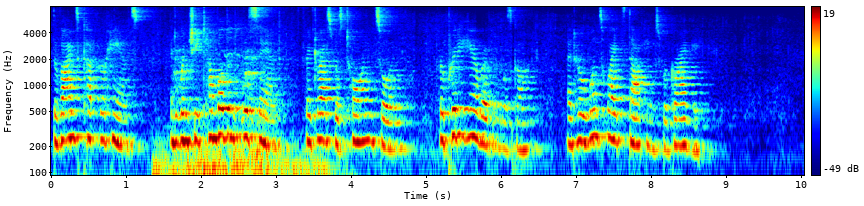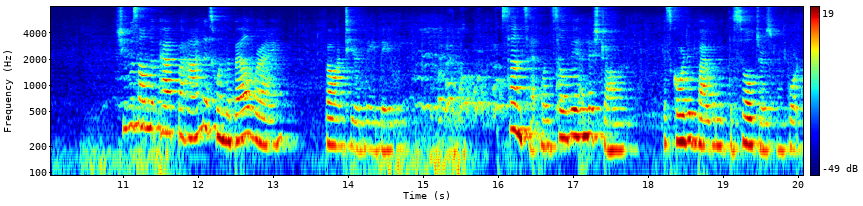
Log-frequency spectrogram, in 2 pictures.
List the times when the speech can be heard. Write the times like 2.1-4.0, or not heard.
0.0-8.8, 10.9-14.8, 16.1-20.0.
